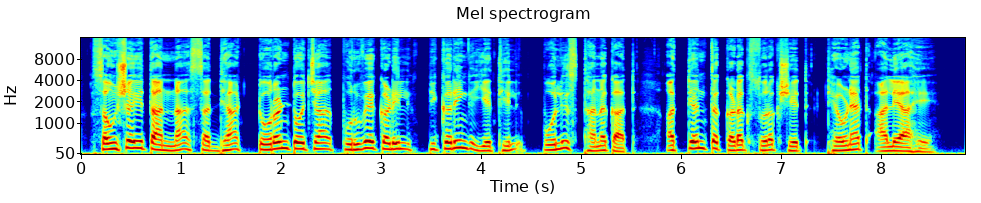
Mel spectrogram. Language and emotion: Marathi, neutral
